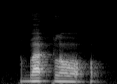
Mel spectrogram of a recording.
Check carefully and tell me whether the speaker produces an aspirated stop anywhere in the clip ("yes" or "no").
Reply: no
